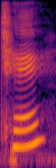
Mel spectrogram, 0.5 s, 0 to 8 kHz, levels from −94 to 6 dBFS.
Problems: none marked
